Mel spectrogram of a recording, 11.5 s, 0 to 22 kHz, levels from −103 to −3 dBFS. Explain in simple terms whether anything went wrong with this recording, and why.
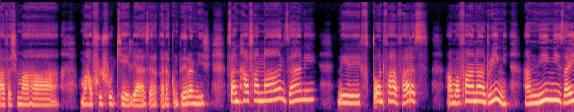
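Nothing went wrong here: the speech comes across without any glitch, dropout or distortion at any point in the recording.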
